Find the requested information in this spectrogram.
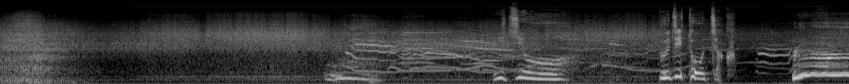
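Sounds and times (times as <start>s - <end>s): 
soft steady hiss: 0.0s - 8.4s
speech: 3.2s - 3.6s, 4.9s - 5.8s, 6.6s - 7.4s
cat meowing: 3.3s - 8.0s.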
